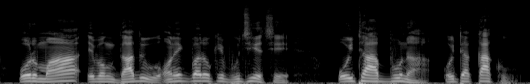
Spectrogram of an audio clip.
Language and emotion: Bengali, neutral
